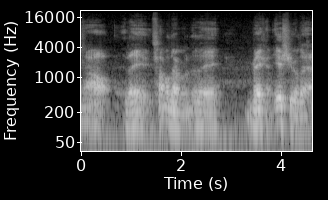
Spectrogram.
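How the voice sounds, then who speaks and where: A man with an American accent speaks at a very slow pace. Audible room echo and noticeable background noise accompany him. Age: 80s+. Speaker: pumpkin farmer. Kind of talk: casual interview. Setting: outdoors on farm porch. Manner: halting, many fillers.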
